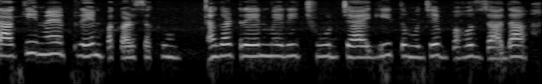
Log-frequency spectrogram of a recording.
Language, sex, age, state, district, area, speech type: Urdu, female, 30-45, Uttar Pradesh, Lucknow, urban, spontaneous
